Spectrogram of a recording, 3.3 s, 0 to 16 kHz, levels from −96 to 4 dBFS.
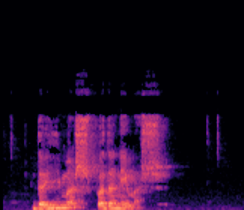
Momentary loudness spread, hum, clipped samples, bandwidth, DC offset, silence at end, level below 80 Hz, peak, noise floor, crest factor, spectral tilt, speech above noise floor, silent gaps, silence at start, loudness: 14 LU; none; under 0.1%; 9.4 kHz; under 0.1%; 1.05 s; -54 dBFS; -6 dBFS; -68 dBFS; 16 dB; -5 dB/octave; 47 dB; none; 0.4 s; -21 LUFS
